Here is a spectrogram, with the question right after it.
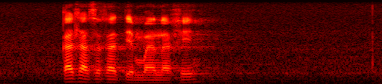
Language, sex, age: Northern Sotho, male, 35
